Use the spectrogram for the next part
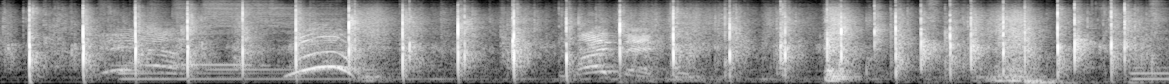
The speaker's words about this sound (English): I wanna have one more round of applause for those that participated today and all of our veterans who participated in a Project Drew. Let's say a big round of applause and thank you to our veterans.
